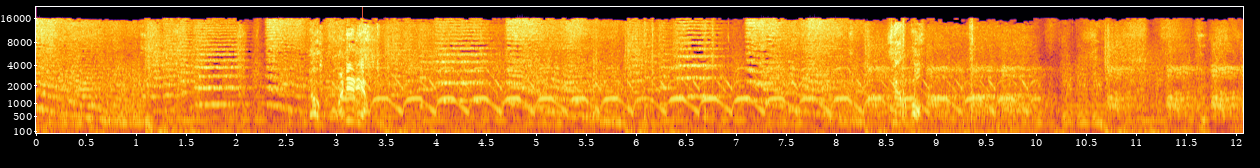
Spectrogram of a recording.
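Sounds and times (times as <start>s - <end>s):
police siren yelping: 2.8s - 10.3s
background music with low beat: 2.8s - 11.6s.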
